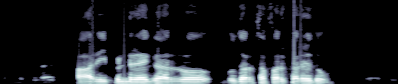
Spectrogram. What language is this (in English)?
Sindhi Bhil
